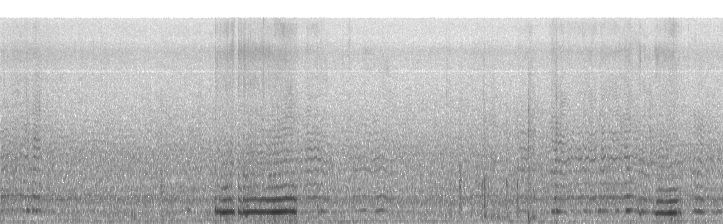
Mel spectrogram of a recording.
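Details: Honey bees buzzing during a honey harvest from the hives: a quiet background hum broken by two louder droning bursts, one lasting over a second and a shorter one near the end, with occasional faint knocks.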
